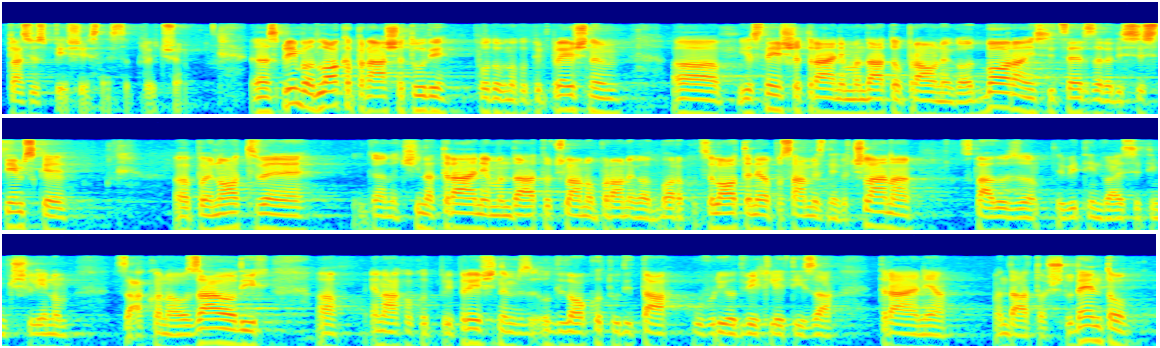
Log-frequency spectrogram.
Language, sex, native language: Slovenian, male, Slovenian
